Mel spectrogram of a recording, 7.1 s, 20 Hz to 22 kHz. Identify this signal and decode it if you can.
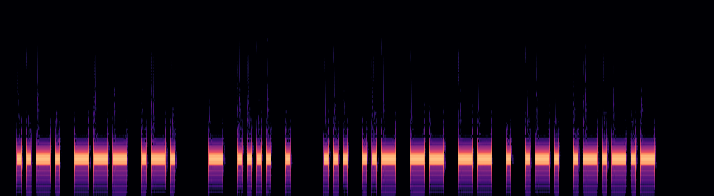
Morse code, heard as a keyed tone, about 25 wpm, 700 Hz. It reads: FOR THE SUMMER.
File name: practice / 25wpm / Sentences with 9-Word Phrases - 25wpm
